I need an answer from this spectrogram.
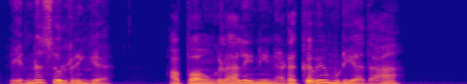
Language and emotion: Tamil, fearful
